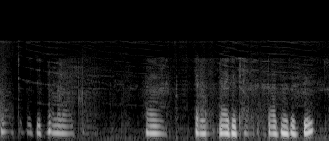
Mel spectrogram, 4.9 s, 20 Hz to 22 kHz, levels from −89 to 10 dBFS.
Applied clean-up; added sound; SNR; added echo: neural mask model DeepFilterNet 3.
